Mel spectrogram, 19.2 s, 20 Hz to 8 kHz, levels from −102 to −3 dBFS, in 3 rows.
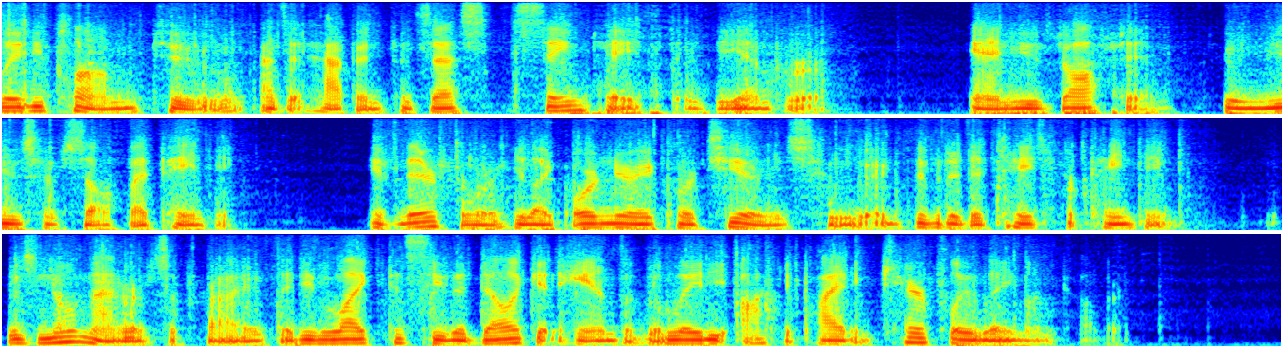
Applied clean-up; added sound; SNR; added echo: neural mask model RNNoise.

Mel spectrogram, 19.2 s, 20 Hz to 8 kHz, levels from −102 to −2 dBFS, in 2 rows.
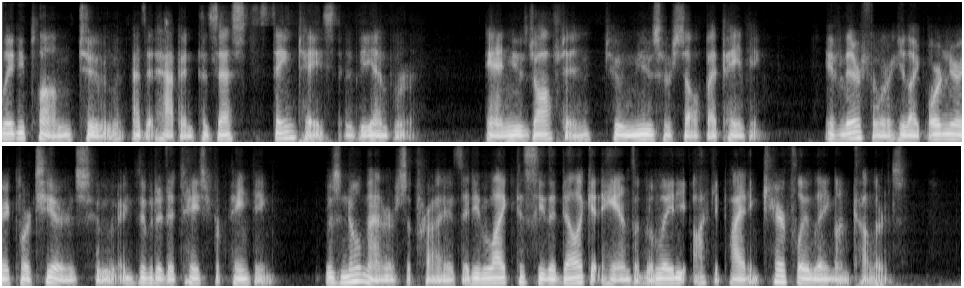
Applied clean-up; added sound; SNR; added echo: neural mask model DeepFilterNet 3.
